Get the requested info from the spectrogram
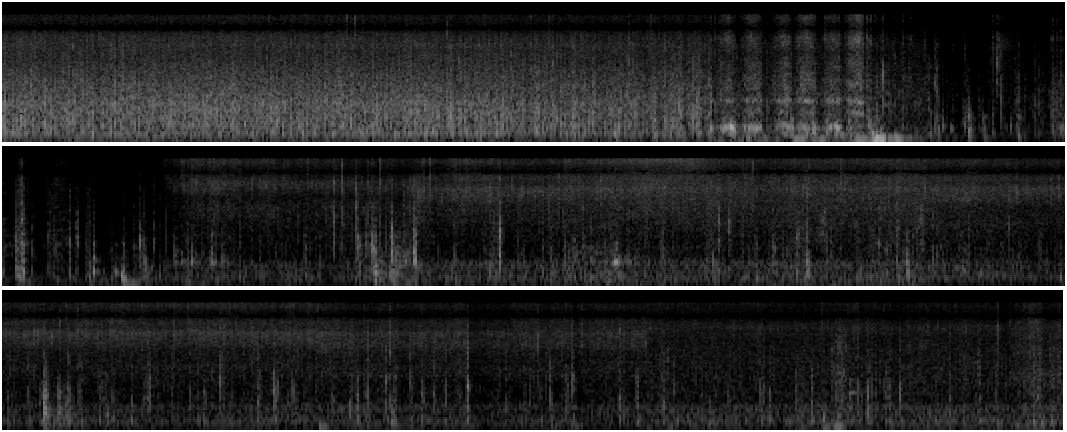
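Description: Steady heavy rain for the first several seconds. It stops abruptly, and a knife clicks and scrapes while slicing an onion on a plate, over a low steady background hiss.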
